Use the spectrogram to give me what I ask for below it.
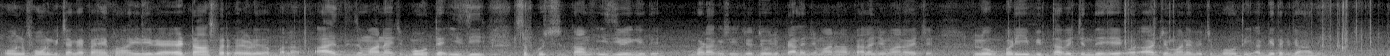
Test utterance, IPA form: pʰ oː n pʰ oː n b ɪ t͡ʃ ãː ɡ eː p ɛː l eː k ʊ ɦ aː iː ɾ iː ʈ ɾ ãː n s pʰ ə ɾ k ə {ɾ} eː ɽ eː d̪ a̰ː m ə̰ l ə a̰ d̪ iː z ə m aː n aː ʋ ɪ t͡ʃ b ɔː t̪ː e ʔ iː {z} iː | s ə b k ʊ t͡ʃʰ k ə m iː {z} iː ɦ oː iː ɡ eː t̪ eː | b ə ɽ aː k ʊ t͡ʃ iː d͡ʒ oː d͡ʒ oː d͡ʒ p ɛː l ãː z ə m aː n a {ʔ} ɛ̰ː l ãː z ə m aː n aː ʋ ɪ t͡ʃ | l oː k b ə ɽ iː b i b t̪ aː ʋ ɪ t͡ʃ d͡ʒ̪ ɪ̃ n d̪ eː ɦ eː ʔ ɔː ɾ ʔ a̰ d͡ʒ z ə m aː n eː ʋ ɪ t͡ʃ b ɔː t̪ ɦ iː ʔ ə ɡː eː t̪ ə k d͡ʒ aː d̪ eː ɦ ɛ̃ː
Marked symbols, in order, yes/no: yes, yes, yes, no

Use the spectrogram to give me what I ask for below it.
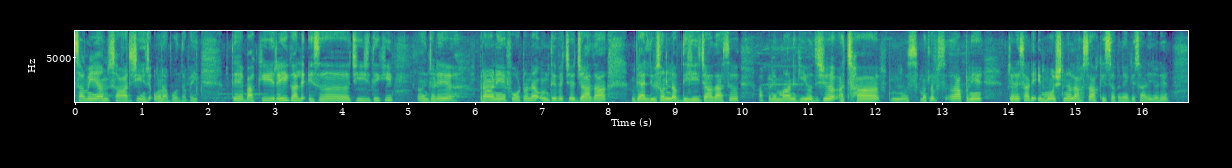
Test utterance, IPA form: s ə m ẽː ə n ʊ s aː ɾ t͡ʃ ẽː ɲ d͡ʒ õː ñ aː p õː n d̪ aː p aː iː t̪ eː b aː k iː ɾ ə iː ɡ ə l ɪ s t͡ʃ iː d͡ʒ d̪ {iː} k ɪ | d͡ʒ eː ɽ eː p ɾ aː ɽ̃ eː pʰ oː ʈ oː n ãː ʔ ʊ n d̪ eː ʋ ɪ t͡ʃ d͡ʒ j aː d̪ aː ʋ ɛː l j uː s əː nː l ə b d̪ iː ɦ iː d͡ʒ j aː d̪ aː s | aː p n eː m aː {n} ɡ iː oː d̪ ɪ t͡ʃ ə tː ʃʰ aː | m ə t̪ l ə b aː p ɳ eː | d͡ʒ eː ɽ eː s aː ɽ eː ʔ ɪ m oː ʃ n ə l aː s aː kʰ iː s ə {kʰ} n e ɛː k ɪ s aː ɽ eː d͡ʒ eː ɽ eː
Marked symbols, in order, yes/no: yes, yes, no

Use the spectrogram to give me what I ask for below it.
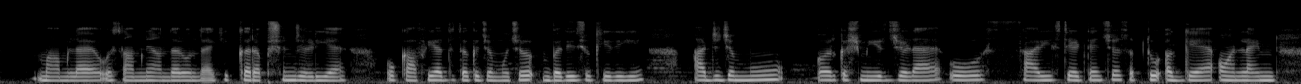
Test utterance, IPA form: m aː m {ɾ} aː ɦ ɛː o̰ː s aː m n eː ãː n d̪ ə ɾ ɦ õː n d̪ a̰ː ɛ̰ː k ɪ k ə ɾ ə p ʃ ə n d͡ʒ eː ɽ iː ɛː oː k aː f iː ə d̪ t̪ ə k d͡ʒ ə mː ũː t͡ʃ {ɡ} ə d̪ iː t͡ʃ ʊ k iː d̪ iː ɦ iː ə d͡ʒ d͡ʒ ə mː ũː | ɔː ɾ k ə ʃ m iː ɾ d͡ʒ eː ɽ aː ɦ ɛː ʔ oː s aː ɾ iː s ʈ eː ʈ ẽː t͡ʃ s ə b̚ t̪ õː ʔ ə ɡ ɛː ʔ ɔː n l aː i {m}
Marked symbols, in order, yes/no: no, no, no

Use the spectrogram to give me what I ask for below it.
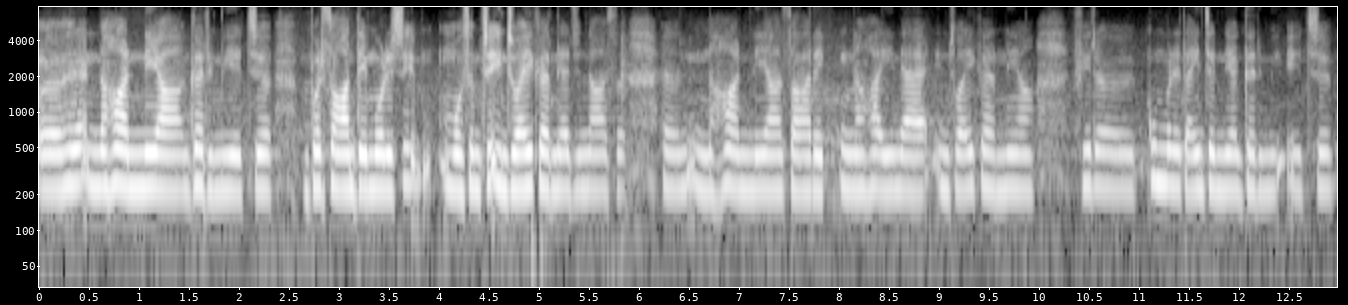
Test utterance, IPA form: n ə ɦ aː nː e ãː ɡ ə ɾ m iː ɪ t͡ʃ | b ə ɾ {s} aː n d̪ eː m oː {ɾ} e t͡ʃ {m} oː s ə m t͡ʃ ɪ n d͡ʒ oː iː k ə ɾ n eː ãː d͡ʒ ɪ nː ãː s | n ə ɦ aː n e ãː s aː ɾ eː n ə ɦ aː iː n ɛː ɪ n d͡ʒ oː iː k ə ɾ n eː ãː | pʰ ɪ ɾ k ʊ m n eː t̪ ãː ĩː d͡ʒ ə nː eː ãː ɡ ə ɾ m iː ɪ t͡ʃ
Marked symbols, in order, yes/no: yes, yes, yes

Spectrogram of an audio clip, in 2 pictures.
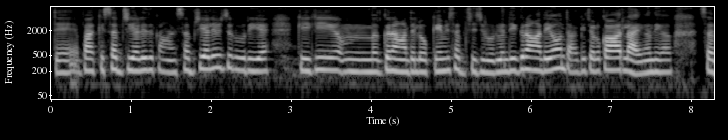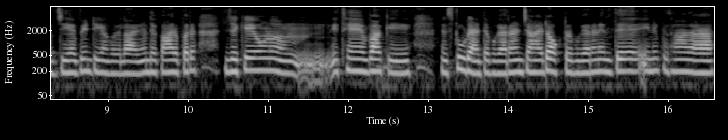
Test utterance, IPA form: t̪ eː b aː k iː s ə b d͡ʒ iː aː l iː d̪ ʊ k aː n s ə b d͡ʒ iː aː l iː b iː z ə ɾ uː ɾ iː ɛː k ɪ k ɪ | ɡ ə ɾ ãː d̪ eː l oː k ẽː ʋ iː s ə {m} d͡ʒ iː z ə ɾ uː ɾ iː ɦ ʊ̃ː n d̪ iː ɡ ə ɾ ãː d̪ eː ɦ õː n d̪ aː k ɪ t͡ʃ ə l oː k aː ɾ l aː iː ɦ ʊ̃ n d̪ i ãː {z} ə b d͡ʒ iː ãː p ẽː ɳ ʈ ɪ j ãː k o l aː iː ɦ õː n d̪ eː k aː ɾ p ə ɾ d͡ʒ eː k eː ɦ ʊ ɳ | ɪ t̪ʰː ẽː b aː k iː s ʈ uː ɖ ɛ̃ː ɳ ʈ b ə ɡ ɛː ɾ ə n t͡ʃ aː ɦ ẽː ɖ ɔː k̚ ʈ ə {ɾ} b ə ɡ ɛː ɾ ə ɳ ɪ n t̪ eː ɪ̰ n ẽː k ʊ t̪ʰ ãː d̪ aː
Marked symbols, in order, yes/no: no, no, yes

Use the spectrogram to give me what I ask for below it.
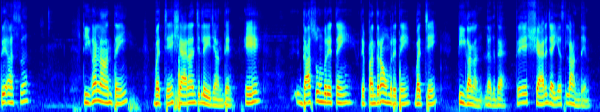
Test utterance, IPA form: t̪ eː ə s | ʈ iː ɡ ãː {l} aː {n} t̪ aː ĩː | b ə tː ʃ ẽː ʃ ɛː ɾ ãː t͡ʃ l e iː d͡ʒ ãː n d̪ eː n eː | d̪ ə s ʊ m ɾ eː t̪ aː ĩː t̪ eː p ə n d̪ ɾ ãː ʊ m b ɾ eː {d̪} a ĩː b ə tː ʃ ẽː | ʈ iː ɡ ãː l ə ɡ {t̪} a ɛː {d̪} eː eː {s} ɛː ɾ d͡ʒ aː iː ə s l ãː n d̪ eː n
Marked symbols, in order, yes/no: yes, yes, no, no, no, no

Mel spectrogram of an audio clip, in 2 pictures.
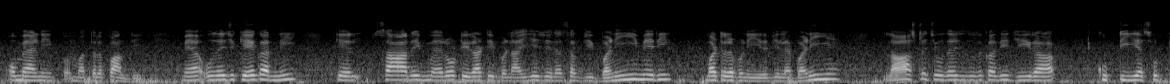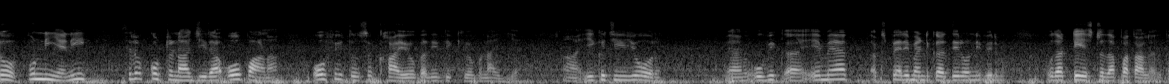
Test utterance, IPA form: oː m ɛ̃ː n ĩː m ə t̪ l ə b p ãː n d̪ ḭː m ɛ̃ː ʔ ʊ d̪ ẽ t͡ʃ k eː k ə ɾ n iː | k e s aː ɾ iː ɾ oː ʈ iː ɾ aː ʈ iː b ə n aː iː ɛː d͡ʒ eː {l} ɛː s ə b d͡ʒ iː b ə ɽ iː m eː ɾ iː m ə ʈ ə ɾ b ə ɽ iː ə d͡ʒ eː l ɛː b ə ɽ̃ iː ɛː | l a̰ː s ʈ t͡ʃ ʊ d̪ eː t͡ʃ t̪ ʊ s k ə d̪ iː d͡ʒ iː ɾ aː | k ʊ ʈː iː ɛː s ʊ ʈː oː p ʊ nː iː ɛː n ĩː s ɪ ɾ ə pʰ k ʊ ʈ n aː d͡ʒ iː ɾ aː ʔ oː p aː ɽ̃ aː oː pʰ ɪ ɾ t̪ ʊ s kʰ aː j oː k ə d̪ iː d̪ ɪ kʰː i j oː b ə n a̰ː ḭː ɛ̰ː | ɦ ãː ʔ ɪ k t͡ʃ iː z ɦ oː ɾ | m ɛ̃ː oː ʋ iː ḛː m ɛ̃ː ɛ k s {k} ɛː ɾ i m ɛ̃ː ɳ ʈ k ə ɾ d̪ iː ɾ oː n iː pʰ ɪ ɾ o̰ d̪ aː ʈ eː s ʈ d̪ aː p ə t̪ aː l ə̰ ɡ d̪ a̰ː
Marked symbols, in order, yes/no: yes, no

